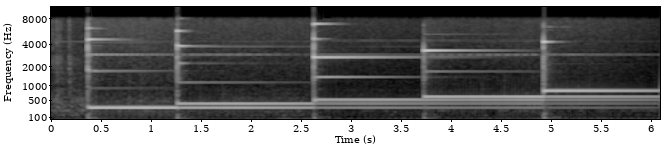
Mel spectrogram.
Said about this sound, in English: Chimes in particular would have been an easy choice due to how common they were. Dinner chimes were often used to summon guests to the table, and it was also used to indicate the start and stop of intermission.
